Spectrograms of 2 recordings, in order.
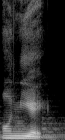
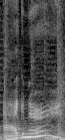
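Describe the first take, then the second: First: The G is silent, without a hard G sound. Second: The G is pronounced as a hard G. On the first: This is the French pronunciation. "with a French pronunciation, it would be Onier" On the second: This is an English-style pronunciation used in the family. "my mom pronounces pronounced it Agner, which again is fine"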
